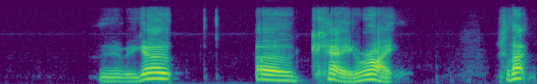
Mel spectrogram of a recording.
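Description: A man speaks with animation into a close microphone, his voice rising and falling.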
